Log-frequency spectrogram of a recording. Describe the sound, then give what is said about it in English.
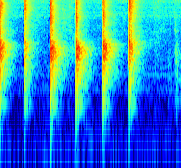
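Hands clap six times in an even, steady rhythm, each clap sharp and loud, followed by a faint seventh clap at the end; no voices. “I just want to clap it up for them one time.”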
